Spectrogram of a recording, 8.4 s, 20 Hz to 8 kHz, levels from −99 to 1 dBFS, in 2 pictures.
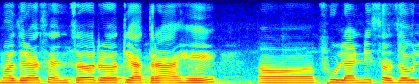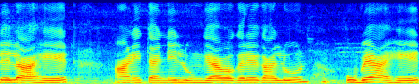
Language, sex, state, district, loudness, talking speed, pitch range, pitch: Marathi, female, Maharashtra, Mumbai Suburban, -15 LUFS, 100 wpm, 190-205 Hz, 200 Hz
